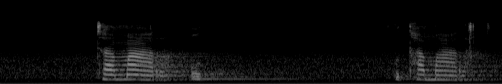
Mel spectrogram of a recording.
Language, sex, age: Venda, female, 18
